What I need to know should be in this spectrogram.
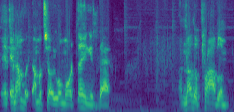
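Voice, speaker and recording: A man's voice: lowish voice, moderate pace, mellow, husky, highs cut off, soft background music. A man in his thirties hosting a livestream, talking in a rambling, casual rant and dropping "bro" and "you know what I'm saying" often. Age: 30s. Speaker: streamer host.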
